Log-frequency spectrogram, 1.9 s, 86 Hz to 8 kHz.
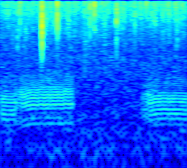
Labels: {"label": "biophony, croak", "recorder": "SoundTrap 500"}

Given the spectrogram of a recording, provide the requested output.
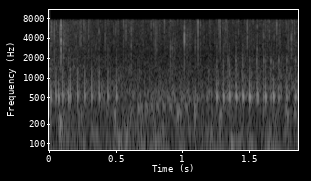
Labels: {"label": "biophony, rattle response", "recorder": "SoundTrap 500"}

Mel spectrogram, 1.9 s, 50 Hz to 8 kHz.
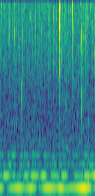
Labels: {"label": "biophony, midshipman", "recorder": "SoundTrap 500"}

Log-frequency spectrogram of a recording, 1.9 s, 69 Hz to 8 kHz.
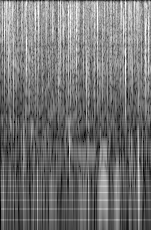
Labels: {"label": "biophony, cascading saw", "recorder": "SoundTrap 600 or HydroMoth"}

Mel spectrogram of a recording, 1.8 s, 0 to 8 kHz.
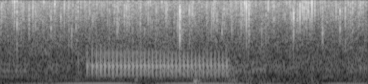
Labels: {"label": "biophony, croak", "recorder": "SoundTrap 500"}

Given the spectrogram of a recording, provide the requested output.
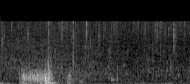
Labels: {"label": "biophony, growl", "recorder": "SoundTrap 500"}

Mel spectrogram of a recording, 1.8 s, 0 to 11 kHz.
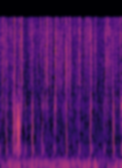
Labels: {"label": "biophony, knock croak", "recorder": "SoundTrap 300"}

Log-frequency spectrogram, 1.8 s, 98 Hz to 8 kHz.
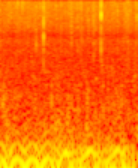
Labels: {"label": "biophony", "recorder": "SoundTrap 300"}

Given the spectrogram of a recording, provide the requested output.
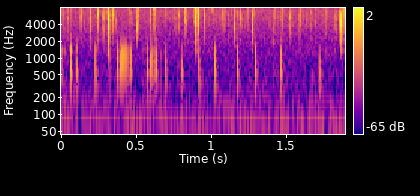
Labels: {"label": "biophony, knock croak", "recorder": "SoundTrap 300"}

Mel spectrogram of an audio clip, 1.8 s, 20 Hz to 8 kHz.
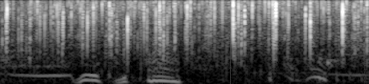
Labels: {"label": "biophony, cascading saw", "recorder": "SoundTrap 600 or HydroMoth"}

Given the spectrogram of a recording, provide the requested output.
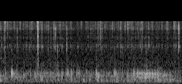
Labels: {"label": "biophony", "recorder": "HydroMoth"}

